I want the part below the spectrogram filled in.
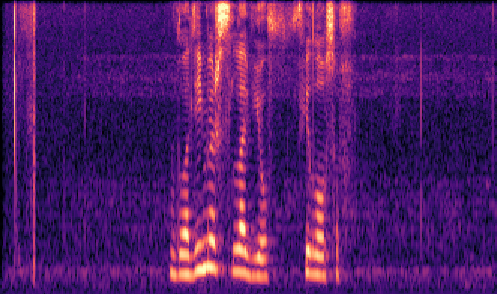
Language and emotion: Russian, neutral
